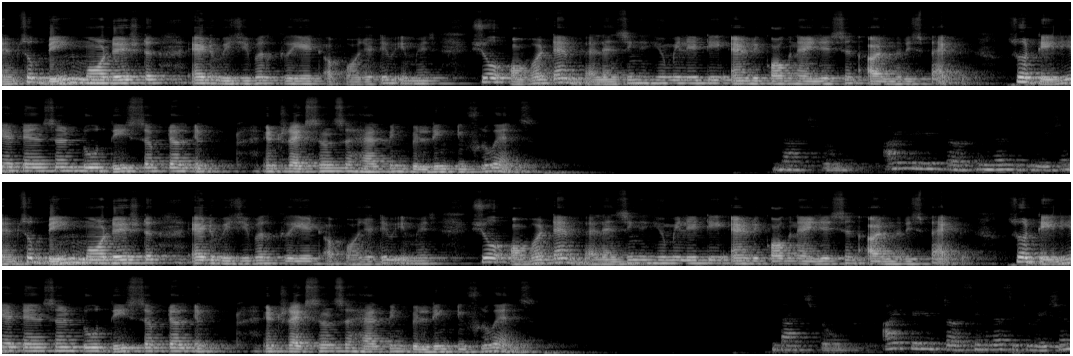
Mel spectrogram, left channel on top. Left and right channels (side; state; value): both; normal; correlation 0.67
